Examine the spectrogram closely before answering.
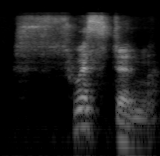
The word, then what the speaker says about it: Swiston: a little bit about him first um basil swisston and i i had trouble pronouncing your last name earlier so i'm i'm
